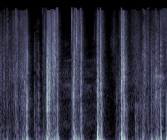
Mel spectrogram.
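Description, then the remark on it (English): Crisp bursts of a deck of cards being shuffled live before cards are pulled for a message, about six quick rustling flurries in an uneven rhythm with short pauses between them, no voices. “And yes, I'm shuffling real time live on cam on on camera.”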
